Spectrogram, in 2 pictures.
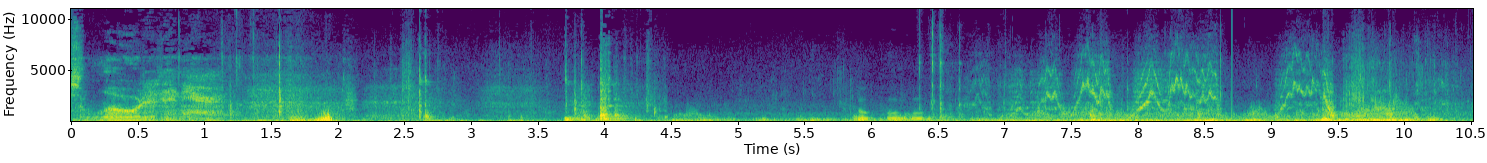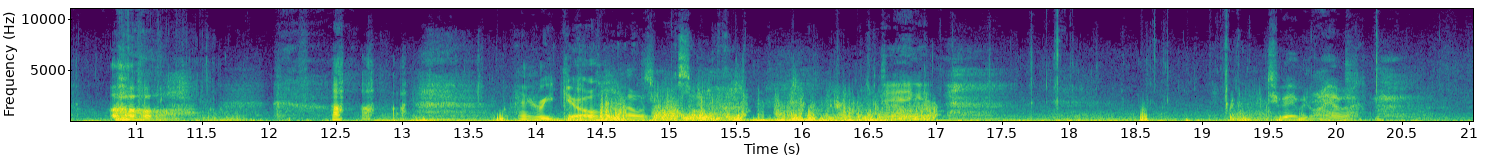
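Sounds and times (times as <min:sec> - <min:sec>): wind and water low rumble: 0:00.0 - 0:21.0.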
